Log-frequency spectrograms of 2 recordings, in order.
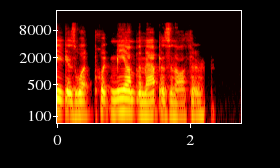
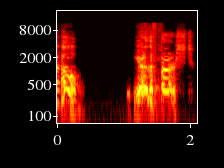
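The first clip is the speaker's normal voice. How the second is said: much higher, matter-of-fact; lightly voiced coach; slower than usual. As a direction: say it breezily. Coach's retold answer.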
